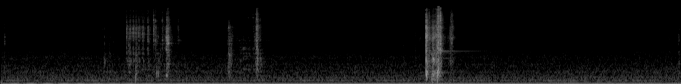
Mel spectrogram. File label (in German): klack; RB67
